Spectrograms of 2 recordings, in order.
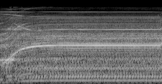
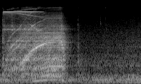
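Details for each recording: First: Turnigy AE-30A brushless ESC on a motor: steady high whine at half throttle, then on cut-off the pitch slides slowly down over a second or more; the brake setting was apparently not applied. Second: Turnigy AE-30A brushless ESC after programming brake to high: rising motor whine cuts off abruptly after half a second; motor braking quickly, working as set.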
